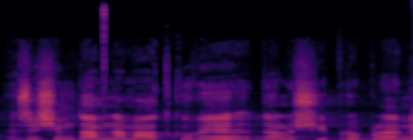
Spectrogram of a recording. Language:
Czech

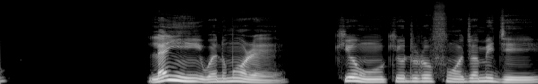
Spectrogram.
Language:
Yoruba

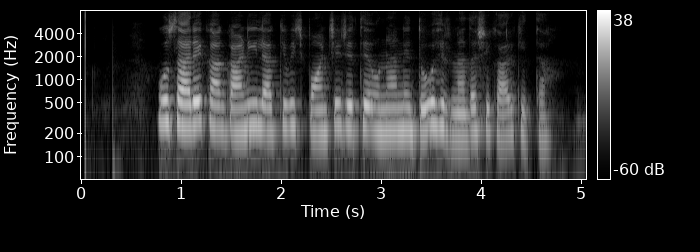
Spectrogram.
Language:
Punjabi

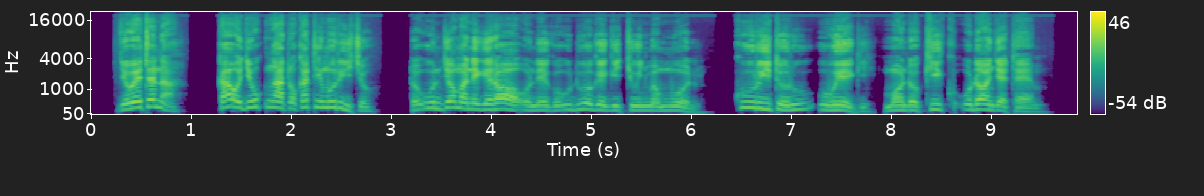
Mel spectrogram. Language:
Luo (Kenya and Tanzania)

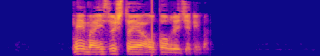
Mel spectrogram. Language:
Serbian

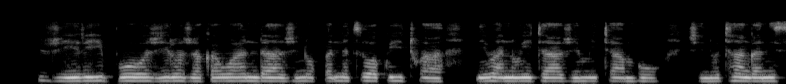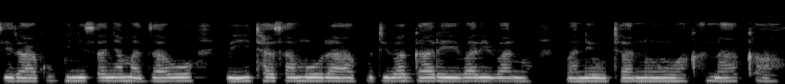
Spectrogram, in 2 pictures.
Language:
Ndau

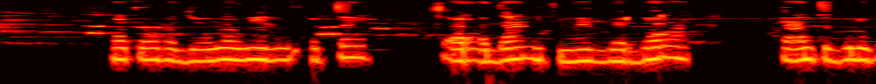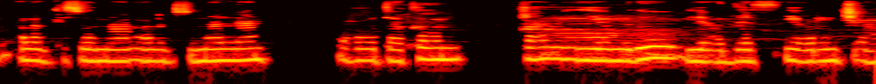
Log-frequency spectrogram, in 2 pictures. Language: Somali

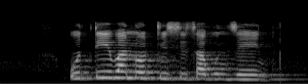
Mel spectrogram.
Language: Tsonga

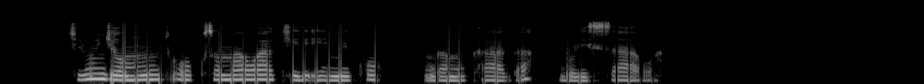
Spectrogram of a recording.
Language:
Ganda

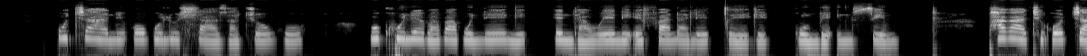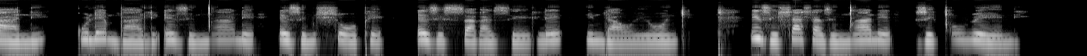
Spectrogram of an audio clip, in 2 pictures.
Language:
North Ndebele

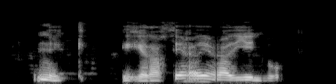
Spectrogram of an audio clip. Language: Kabyle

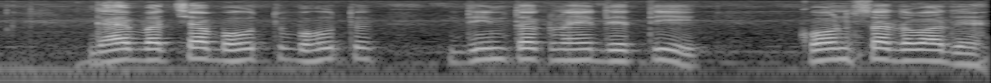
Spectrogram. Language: Magahi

